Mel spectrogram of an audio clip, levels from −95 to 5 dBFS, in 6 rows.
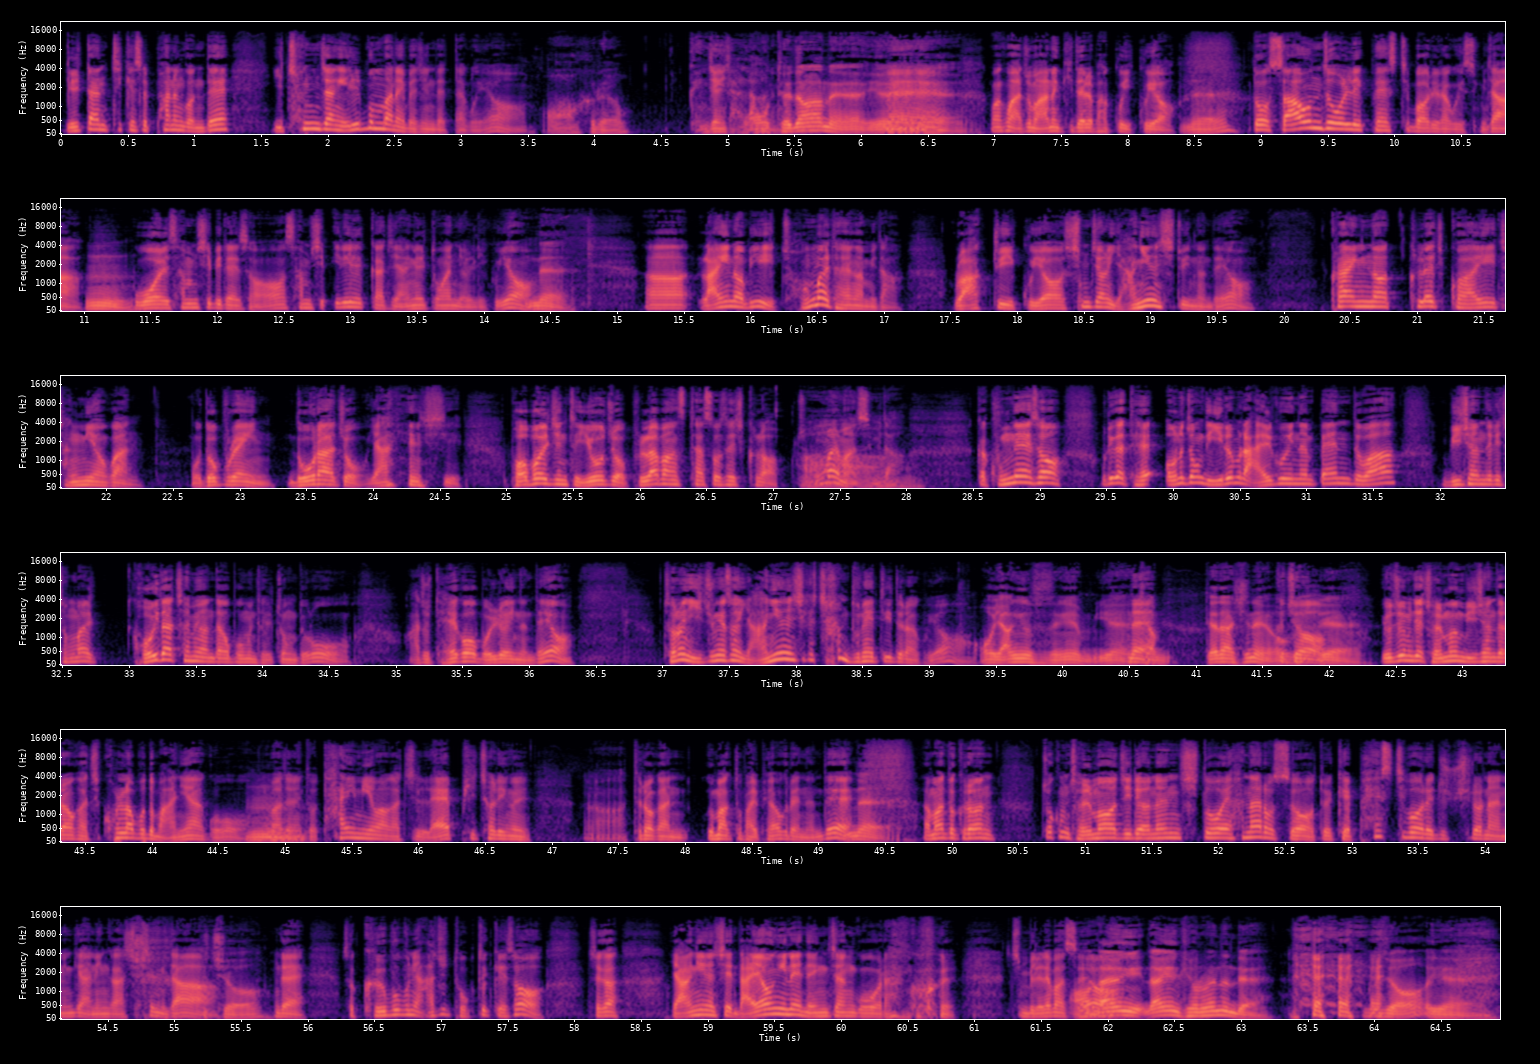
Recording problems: none

